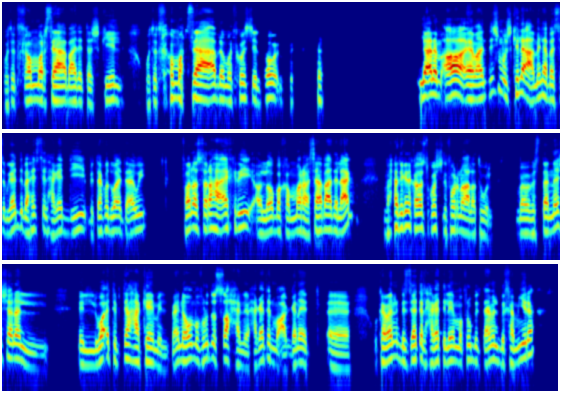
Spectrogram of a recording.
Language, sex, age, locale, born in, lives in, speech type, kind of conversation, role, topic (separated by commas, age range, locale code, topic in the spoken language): Arabic, male, 20-24, ar-EG, Egypt, Egypt, conversation, podcast, guest, إيه أسرع وجبة بتعملها وإنت مستعجل؟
